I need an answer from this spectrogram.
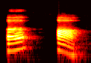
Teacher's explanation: यहाँ अपन देखेंगे कि अ और आ ये आपके कंठ्य वर्ग में आते हैं और इनका उच्चारण स्थान जो है कंठ से है। अ, आ ये इनका उच्चारण जो ध्वनि है वो कंठ से उत्पन्न हो रही है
